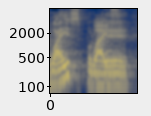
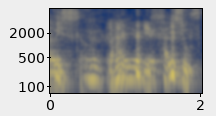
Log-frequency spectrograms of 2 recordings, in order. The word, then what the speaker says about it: Ys: Muchos me decían Wise porque pues en inglés eso sería lo correcto. Como Ryu. ¿No? Ryu. Pero exacto. Pero en japonés se escribe efectivamente Isu.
